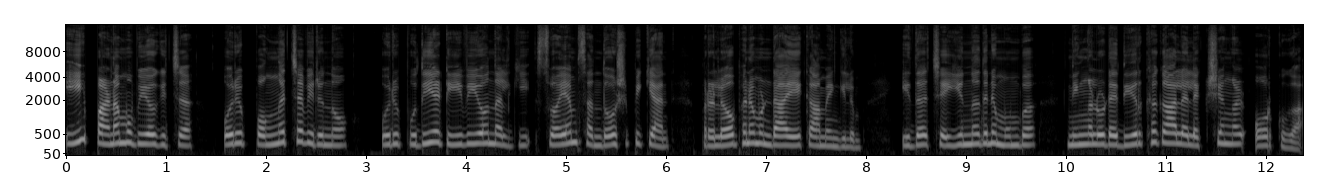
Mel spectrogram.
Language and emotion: Malayalam, neutral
